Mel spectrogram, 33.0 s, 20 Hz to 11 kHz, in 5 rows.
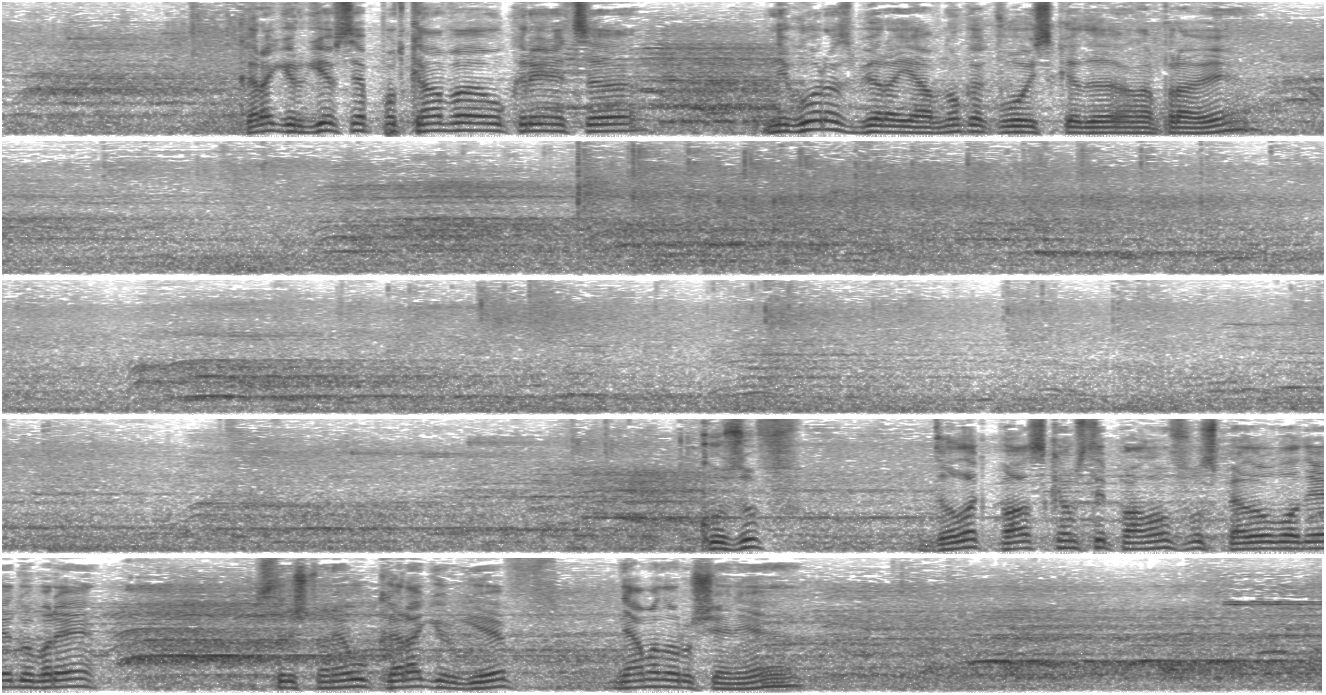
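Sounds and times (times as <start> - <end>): players shouting in a hall: 2.7 - 4.0, 8.1 - 12.8, 13.8 - 15.3, 25.1 - 29.6, 30.3 - 33.0.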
